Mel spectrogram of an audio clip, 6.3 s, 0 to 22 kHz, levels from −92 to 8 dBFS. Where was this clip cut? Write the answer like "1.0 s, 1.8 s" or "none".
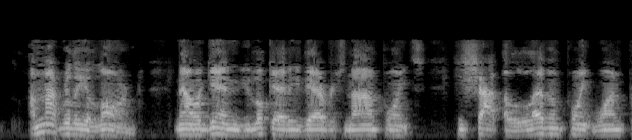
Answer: none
